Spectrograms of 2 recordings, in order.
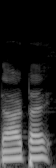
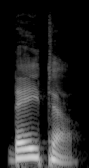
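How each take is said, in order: First: It is said with an Indian English 'daa-ta'. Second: It is said with British/American 'day-ta'.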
